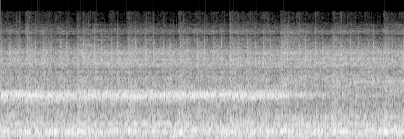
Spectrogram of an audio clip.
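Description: Death metal band playing live: heavy distorted guitars and drums, recorded loud from the audience. A long high note is held over the band, sinking slightly in pitch and fading out about three seconds in.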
